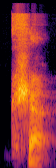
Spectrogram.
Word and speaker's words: ksha: For example, ksha அப்படின்னா k வரணும். Ksha. You cannot say ksa or sha.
